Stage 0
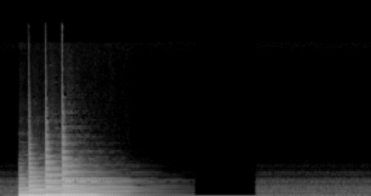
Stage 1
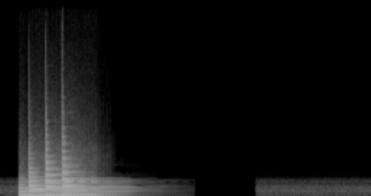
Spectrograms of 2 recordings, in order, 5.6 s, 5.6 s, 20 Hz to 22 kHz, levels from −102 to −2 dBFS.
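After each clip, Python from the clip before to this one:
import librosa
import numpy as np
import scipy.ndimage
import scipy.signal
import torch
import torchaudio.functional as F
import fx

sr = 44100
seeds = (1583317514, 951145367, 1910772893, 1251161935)

y = fx.wiener(x, sr, points=15)
y = fx.highpass(y, sr, hz=600.0, slope=6)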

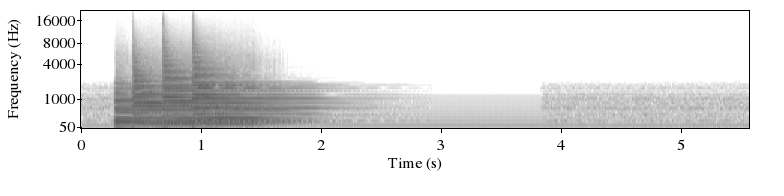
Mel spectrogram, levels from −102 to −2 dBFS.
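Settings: y = fx.dmg_buzz(x, sr, base_hz=100.0, harmonics=12, level_db=-69.0, tilt_db=-5, odd_only=False)
y = fx.tube_stage(y, sr, drive_db=27.0, bias=0.45)
y = y * librosa.db_to_amplitude(-3.0)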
